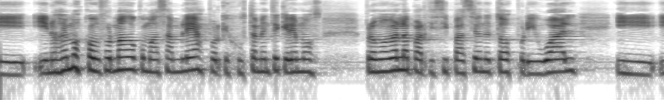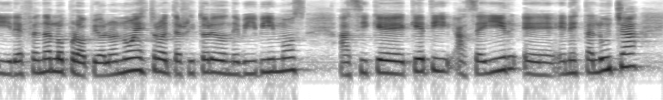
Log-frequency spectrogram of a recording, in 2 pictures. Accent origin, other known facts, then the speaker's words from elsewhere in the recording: La Rioja, Argentina; nosotros como riojanos que sentimos a los catamarqueños como nuestros hermanos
